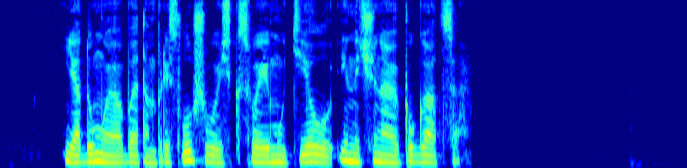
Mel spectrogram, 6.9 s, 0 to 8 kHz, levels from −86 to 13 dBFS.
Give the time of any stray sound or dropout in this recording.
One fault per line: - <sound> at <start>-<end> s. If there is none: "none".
none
